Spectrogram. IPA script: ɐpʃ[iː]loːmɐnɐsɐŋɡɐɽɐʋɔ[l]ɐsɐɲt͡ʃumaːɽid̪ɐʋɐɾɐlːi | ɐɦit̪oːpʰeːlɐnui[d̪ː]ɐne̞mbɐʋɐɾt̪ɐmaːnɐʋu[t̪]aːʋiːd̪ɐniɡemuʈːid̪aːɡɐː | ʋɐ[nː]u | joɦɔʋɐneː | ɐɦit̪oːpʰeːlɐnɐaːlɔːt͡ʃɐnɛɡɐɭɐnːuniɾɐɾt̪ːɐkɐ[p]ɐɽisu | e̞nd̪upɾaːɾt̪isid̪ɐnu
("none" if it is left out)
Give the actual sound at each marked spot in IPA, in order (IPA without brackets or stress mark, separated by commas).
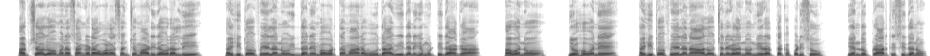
aː, ɭ, d̪ː, d̪, n, p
